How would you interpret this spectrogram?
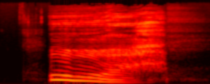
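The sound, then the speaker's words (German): A single long, voiced yawn lasting over a second, its pitch sliding steadily downward and trailing off into a breathy exhale. There is no speech around it. “… gähnt, erkennt die Geschichte in- und auswendig.”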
